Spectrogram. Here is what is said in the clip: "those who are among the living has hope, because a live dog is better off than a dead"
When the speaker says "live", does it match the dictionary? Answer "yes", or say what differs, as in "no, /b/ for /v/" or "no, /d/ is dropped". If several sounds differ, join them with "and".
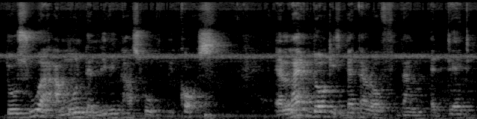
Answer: no, /f/ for /v/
